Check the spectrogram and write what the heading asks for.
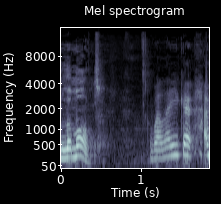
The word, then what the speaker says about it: Lamont: Andre you'd probably recognize most Scots would say lament he used to say lament when he was known as we per Nori and the sh in later life but after after Loretto in Cambridge it became Lamont well there you go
